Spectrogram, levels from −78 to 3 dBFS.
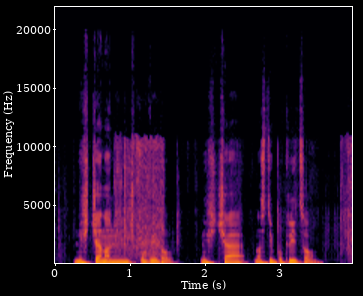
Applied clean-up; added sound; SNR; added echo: none; Tearing; 15 dB; none.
